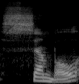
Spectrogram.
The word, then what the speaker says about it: Sembl: about it today yeah let's spell that s m b l symbol as in a symble Y which is exactly what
